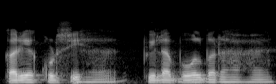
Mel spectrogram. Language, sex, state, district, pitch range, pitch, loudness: Hindi, male, Jharkhand, Palamu, 100-115 Hz, 110 Hz, -20 LUFS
